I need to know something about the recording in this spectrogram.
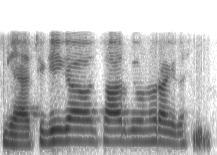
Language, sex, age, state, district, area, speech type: Kannada, male, 18-30, Karnataka, Uttara Kannada, rural, conversation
